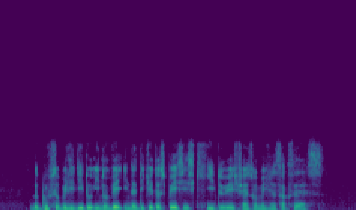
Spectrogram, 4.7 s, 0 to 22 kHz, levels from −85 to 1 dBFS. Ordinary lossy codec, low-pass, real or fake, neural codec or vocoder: Opus, 32 kbps; 7.2 kHz; fake; autoencoder, 48 kHz, 128 numbers a frame, DAC-VAE, trained on Japanese speech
